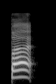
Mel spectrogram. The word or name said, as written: 掰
